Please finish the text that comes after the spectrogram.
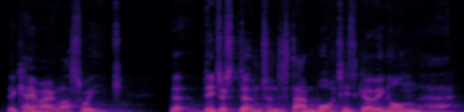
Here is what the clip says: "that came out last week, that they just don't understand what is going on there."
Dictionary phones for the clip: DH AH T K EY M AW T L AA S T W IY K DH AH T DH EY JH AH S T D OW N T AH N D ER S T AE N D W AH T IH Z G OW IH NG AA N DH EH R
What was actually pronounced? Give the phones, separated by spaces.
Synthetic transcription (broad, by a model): DH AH T K EY M AW T L AA S T W IY K DH AH T DH EY JH AH S D OW N T AH N D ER S T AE N D W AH T IH Z G OW IH NG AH N DH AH R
